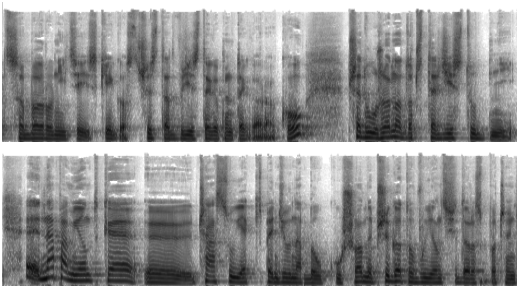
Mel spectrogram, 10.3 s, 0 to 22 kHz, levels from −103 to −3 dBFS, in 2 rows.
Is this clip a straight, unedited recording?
no; 2 cuts; at 7.7 s, 8.2 s

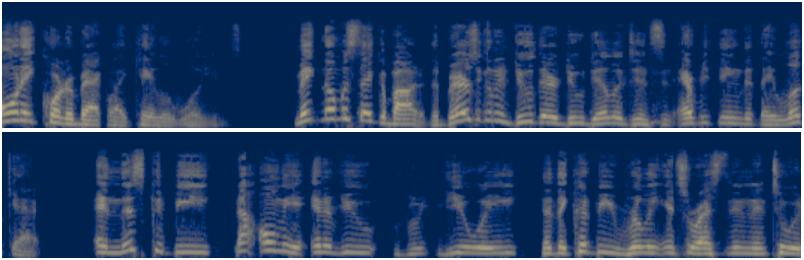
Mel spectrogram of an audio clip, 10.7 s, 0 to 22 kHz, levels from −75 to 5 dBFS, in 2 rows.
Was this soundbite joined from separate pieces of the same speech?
no; 0 cuts

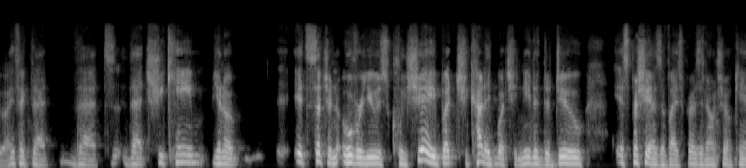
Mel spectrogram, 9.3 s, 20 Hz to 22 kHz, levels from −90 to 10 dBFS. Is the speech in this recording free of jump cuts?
no; 3 cuts; at 1.5 s, 6.2 s, 7.7 s

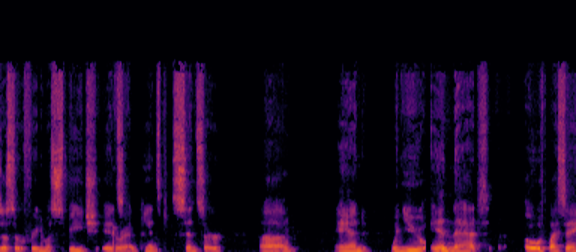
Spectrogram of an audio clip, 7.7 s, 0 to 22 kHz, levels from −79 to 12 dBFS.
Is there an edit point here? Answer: yes; 1 cut; at 5.7 s

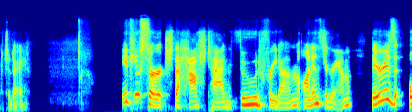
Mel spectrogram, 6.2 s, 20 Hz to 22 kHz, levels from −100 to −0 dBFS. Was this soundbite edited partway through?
no; 0 cuts

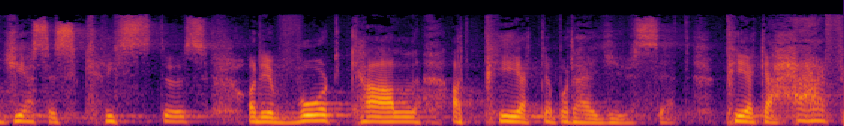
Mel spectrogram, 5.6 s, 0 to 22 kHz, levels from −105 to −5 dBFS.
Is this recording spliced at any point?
no; 0 cuts

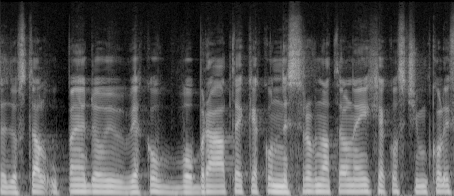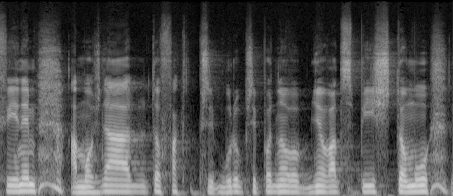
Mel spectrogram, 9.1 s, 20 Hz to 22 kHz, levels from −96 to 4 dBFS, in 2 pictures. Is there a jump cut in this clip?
no; 0 cuts

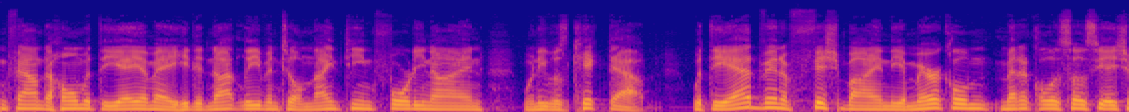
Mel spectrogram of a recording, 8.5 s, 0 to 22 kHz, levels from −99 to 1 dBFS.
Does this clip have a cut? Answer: yes; 2 cuts; at 4.2 s, 5.0 s

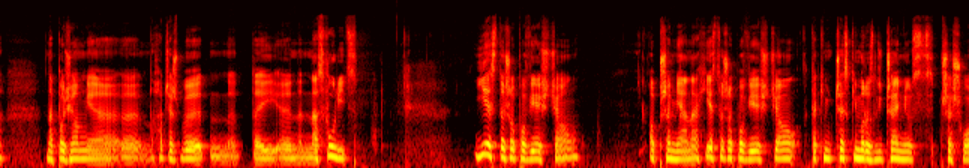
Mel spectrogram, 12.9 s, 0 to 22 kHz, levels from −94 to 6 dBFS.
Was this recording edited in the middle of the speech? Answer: yes; 2 cuts; at 3.2 s, 10.7 s

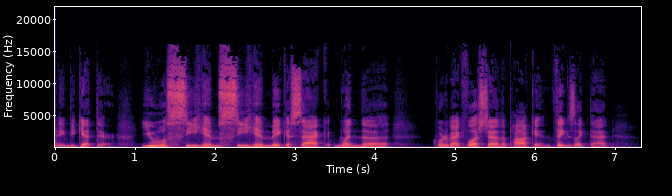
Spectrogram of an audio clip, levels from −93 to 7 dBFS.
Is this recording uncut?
no; 2 cuts; at 2.0 s, 5.1 s

